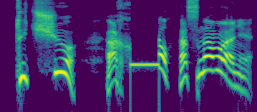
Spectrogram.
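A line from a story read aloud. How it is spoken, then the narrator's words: Slurred drunken yell. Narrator (Russian): Заплетаясь, заорал лейтенант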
